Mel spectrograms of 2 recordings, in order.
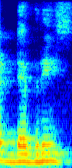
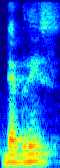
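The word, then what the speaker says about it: debris: एस भी पढ़ दिया डेब्रीज। पीछे लड़का बैठा था, उंगली खड़ी कर दी, सर you pronounce it wrong. Sure? Yes, the word is डेब्री, इट्स नॉट डेब्रीज।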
